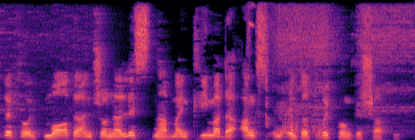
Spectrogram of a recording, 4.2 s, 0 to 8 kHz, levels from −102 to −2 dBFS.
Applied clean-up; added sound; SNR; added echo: classical method log-MMSE.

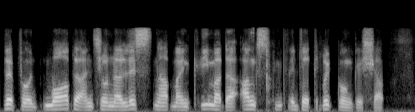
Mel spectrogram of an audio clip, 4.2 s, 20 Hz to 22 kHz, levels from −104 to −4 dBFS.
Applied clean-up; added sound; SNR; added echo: neural diffusion model UNIVERSE++.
